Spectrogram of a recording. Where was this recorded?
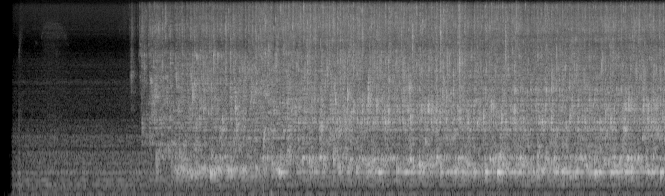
in a restroom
